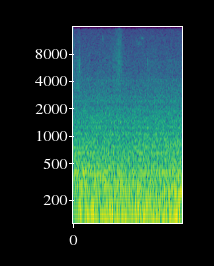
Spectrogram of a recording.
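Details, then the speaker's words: Front-wheel-drive car driven with the steering wheel at full lock in each direction, checking the axle joints; smooth low rumble with no clicking or popping. No CV joint clicking. "if you turn the steering wheel as far as it'll go on a front-wheel drive they'll click well they'll click or pop um this one didn't do it"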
